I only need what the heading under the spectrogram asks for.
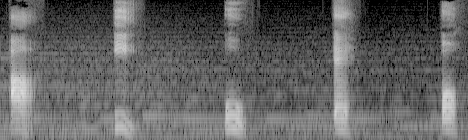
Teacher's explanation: These are pronounced briefly like ah, E, oh, E, oh. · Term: short vowels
